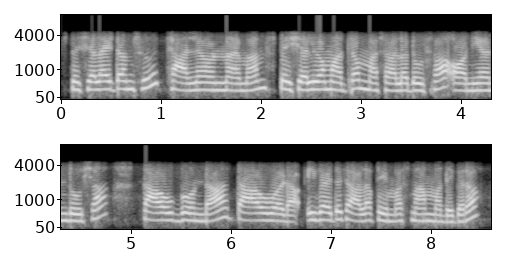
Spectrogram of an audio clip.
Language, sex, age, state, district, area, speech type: Telugu, female, 18-30, Telangana, Sangareddy, urban, conversation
